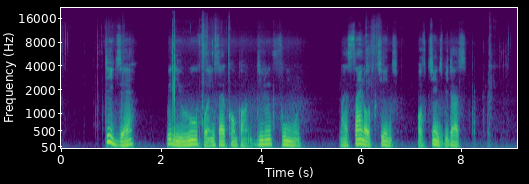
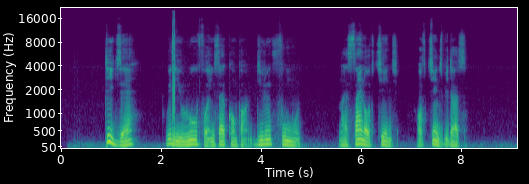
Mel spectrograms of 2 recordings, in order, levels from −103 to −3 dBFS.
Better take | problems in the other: second | noise reduction (neural mask model RNNoise)

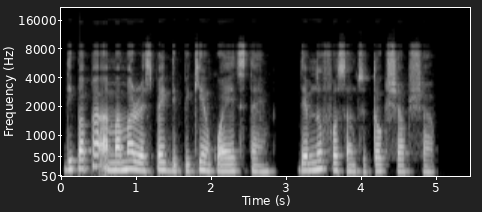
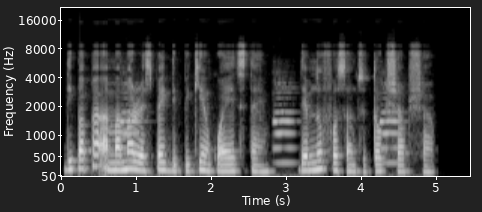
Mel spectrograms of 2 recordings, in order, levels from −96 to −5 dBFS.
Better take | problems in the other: first | background sound (Wind instrument, woodwind instrument); 12 dB below the speech

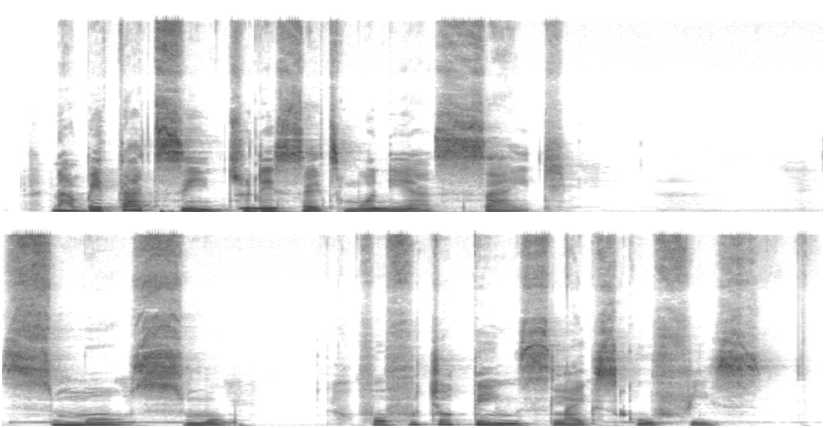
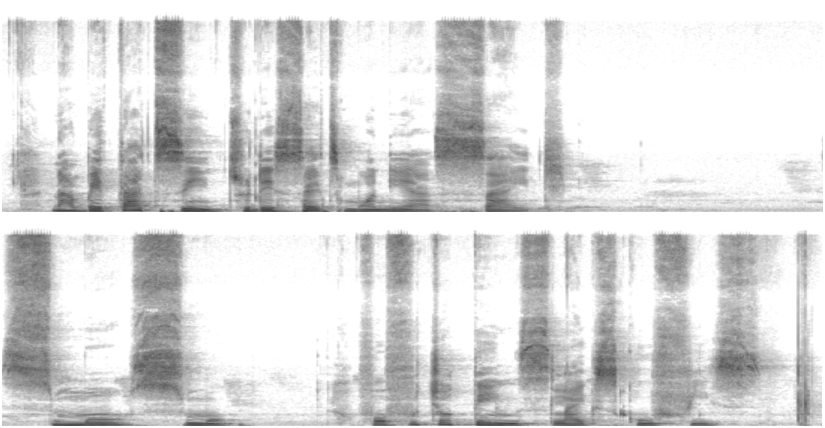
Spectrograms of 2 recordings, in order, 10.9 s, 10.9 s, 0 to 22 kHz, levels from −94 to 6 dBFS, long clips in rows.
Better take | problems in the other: second | noise reduction (neural mask model DeepFilterNet 3)

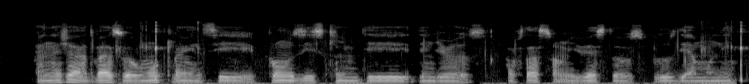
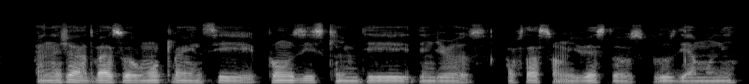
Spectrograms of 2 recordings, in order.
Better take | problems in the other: second | background sound (Cat + Livestock, farm animals, working animals); 13 dB below the speech

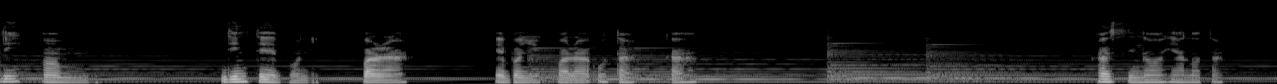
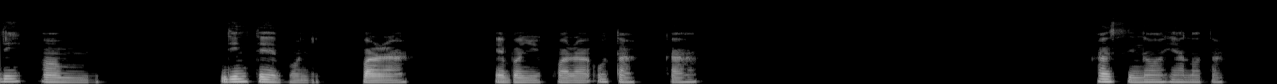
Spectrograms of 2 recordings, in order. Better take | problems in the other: second | background sound (Musical instrument); 11 dB below the speech

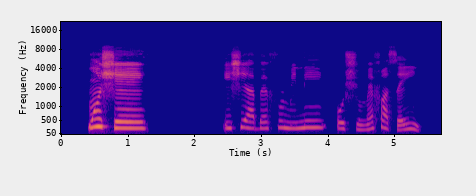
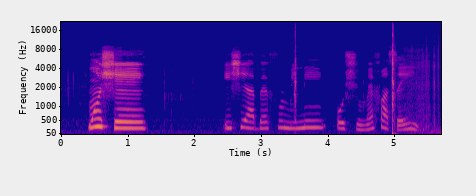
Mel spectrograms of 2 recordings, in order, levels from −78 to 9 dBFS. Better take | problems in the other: first | background sound (Fire); 17 dB below the speech

